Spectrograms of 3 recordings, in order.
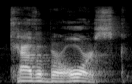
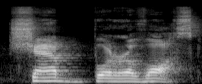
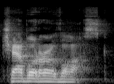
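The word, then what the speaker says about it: Khabarovsk: We saw uh a military helicopter that was returning from repair work in uh Cavarorsk. That's not the right way to say that. I'm sorry. Chabberosque Chaborosque.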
